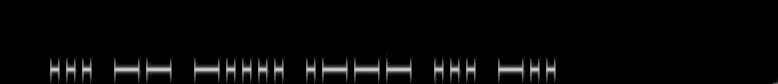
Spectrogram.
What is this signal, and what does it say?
Morse code, heard as a keyed tone, about 15 wpm, 700 Hz. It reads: SM6JSD
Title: DXCC-100 Call Signs - 6 Characters - 15wpm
